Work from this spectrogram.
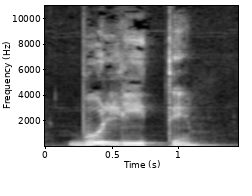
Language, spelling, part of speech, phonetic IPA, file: Ukrainian, боліти, verb, [boˈlʲite], Uk-боліти.ogg
- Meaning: 1. to be sick, to be ill, to be ailing 2. to be anxious, to be apprehensive 3. to cheer, to root for 4. to ache, to hurt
